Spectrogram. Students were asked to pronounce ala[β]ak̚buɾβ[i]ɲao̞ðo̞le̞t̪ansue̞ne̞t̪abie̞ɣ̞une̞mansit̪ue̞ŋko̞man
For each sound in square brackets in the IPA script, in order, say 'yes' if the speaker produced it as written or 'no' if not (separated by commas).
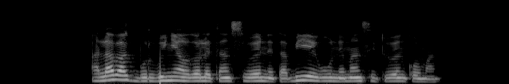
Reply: yes, yes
